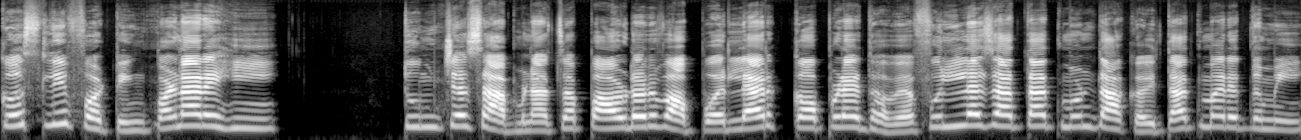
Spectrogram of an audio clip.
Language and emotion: Goan Konkani, angry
